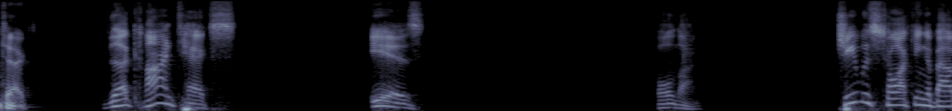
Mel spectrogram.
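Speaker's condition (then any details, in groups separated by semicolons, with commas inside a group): No condition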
